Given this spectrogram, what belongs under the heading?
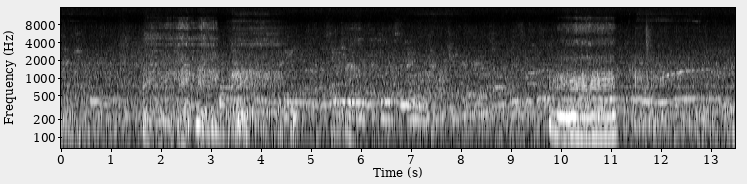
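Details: Pug snoring: repeated rattling, fluttering breath noises over a steady background hum, with one louder snort-like snore.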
